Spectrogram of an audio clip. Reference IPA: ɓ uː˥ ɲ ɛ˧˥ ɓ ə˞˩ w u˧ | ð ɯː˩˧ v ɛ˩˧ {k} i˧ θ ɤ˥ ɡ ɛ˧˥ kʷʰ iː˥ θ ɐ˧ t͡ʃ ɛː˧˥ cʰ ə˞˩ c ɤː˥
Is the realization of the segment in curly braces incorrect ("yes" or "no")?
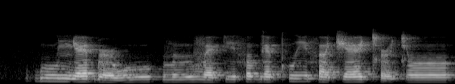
no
